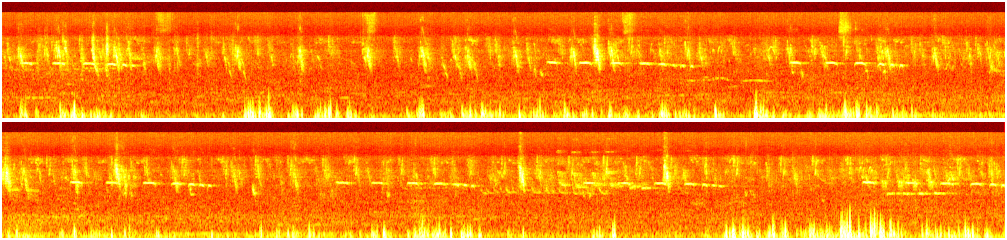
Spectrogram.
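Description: A bird calling a short run of high notes that step down in pitch, repeated about every two to three seconds. Under it, low rumbling gusts of wind on the microphone are the loudest sound.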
